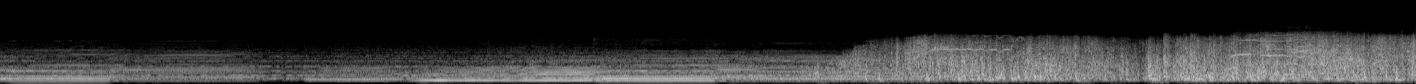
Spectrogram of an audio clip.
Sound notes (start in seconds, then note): 8.1 horse neighing; 8.6 rocks rattling; 12.4 horse neighing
